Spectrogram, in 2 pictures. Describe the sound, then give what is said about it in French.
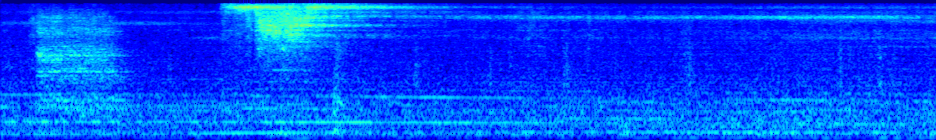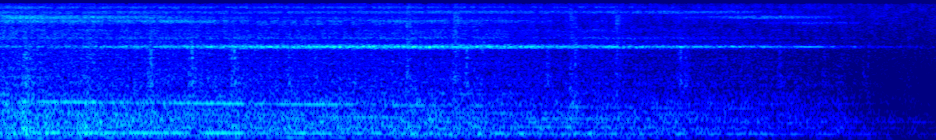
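A high-speed TGV train entering Quimper station gives a steady, loud rumble with thin high squealing tones above it. The sound holds throughout and fades near the end. “Et voilà, nous entrons en gare de Quimper.”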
